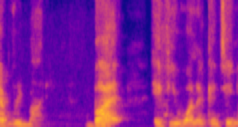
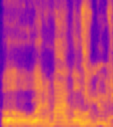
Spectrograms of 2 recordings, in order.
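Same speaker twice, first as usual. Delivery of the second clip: mock very loud, high-pitched, flustered panicking cry; 8 semitones higher, 9 dB louder than usual. Mocking a type of person who has no money: imitating someone panicking. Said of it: "you sitting there panicking".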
